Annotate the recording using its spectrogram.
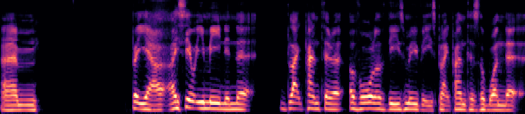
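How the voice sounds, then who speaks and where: Against a quiet background, a man with a fairly high pitch speaks at a moderate pace with fairly even intonation. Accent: English Midlands. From English Midlands. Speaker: film critic. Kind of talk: casual chat.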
